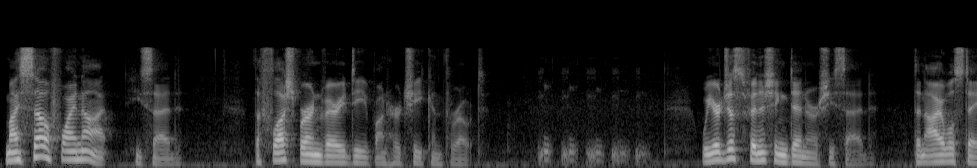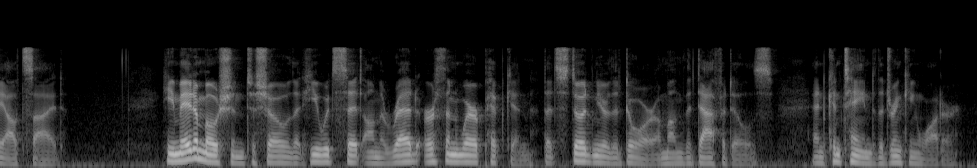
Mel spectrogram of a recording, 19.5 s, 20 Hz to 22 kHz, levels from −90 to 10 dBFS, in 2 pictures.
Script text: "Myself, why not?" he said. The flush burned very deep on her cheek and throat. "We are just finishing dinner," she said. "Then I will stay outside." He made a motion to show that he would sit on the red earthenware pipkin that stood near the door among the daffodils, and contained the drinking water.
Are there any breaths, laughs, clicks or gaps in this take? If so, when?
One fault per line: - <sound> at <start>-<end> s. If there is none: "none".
- laugh at 5.4-6.5 s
